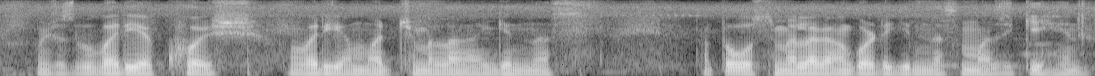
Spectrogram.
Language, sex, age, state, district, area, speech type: Kashmiri, male, 45-60, Jammu and Kashmir, Ganderbal, urban, spontaneous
